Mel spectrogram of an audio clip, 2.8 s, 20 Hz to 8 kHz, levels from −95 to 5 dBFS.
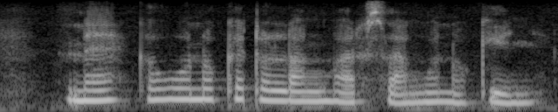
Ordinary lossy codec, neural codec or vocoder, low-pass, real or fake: none; none; none; real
